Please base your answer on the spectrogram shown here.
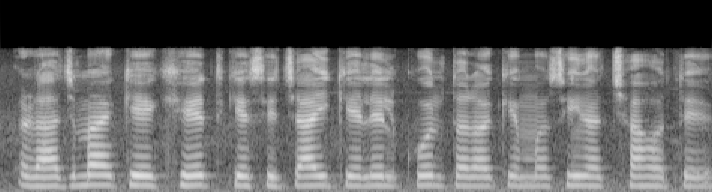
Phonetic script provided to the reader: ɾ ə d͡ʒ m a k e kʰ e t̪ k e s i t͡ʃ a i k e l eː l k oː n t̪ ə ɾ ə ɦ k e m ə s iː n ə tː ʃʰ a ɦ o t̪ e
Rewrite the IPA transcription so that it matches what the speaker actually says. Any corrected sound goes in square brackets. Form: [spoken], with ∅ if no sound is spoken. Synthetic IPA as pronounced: ɾ [a] d͡ʒ m a k e kʰ e t̪ k e s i t͡ʃ a i k e l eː l k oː n t̪ ə ɾ ə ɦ k e m ə s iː n ə tː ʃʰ a ɦ o t̪ e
